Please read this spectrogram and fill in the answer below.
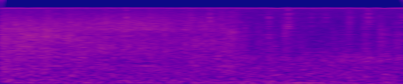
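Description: TV sound effect of a spaceship engine's full-burn blast: a steady, deep rumble.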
